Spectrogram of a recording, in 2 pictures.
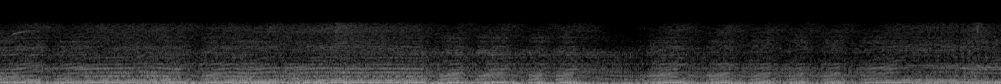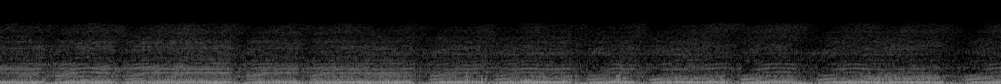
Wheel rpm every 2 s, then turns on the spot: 0, 0, 0, 0, 0, 0, 0, 0, 0, 0.
none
